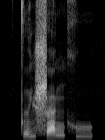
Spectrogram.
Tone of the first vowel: rising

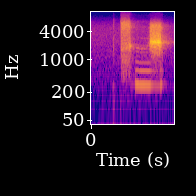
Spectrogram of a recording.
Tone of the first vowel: high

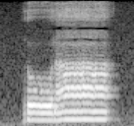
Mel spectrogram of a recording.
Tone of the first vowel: low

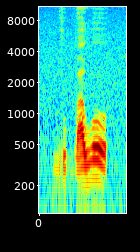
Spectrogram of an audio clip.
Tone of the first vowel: low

